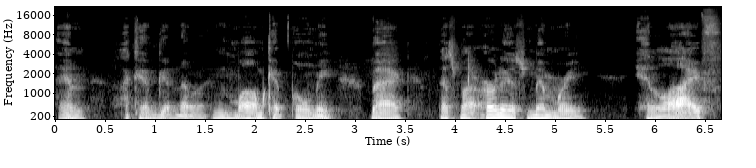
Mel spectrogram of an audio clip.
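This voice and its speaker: Somewhat breathy and dark, mellow in tone, a man speaks with a Southern Plains accent at a fairly low pitch with ordinary pitch variation. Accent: Southern Plains American. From Oklahoma and Kansas, US. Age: 80s+. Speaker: retired pastor. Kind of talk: interview, life testimony. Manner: hesitant, many fillers.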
